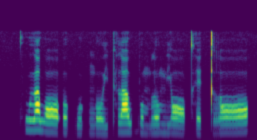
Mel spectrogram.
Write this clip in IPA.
kʰ w ɯ˥˩ a̯ w ɔː˧ ʔ o˨˩ k̚ w u˨˩ k̚ ŋ oː˩˦ j pʰ l a˦˥ w b o˩˦ m l o˧ m j ɔː˨˩ kʰ e˨˩ k̚ t r ɔː˦˥

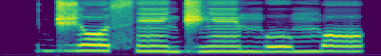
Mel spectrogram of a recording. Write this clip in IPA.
d͡ʒ ɔ˧ s ɛ̃˨ d͡ʒ ɛ̃˨ m o˨ m ɔ˧

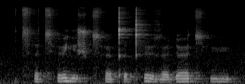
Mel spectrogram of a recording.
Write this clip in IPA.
t͡sʰ ə t͡sʰ ø lʲ o ʃ t͡sʰ œ kʼ ə kʰ ø ɣ œ ɗ œ t͡sʰ y

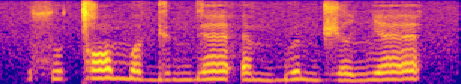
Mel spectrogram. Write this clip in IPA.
sʷ ɤ ǀ ɔ m ɤ ɡʲ ɤ ŋ ɡ ɛ ʔ ɛ m b ɯ n d͡ʒ ɤ ʎ ɛ

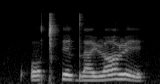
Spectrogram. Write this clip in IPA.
ʔ ɔ ǀʰ e l d l a e̯ ɭ ɑ ɭ e

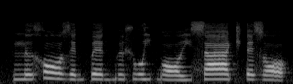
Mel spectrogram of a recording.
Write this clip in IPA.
n ə x ɔː z ɛ d p ɛː d b ø ʃ w o j ɓ ɔː j s aː t͡ʃʼ ɛ z ɔ

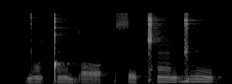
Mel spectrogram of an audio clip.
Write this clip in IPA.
ɖ ɔ̃˨ ǃ ɛ̃˨ b j ɔ˨ | s e˨ ǁʰ æ̃˦ ɡ͡ǁ ũ˦˨

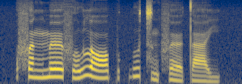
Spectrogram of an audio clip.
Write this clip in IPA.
f ɐ˧ ŋ m œː˧ f o˨˥ w l ɔː˨˧ p ʊ˨˥ k̚ uː˥ t͡s ʊ˨˩ ŋ f œː˨˩ t̪ aː˨˩ j

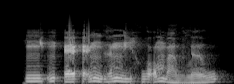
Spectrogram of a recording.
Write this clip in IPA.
ɲ ḭ˧˥ ŋ ʔ ɛ˨˦ ʔ ɛ̰˧˥ ŋ ɨ˨˦ ə̯ n i˧ h w ɔ̰˧˥ m a̤˨˩ w l əː˨˦ w

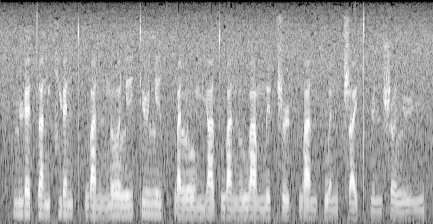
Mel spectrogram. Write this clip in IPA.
l ɥ ɛ˥˩ t̪ a˧˥ n t͡ɕ ɥ ɛ˥˩ n t̪ʰ w a˨˩ n n̪ ɤ˥˩ l i˥ t̪ y˥ l i˥ pʰ w ä˨ l o˥˩ ʊ̯ m j ä˧˥ t̪ w a˧˥ n l w ä˥˧ m i˥˩ ʈ͡ʂ ɻ̩˧˥ k w a˨˩ n s w ə˥˩ n ʈ͡ʂ a˧˥ ɪ̯ t̪ʰ y˧˥ n ʂ ɤ˥˩ l y˧˥ n

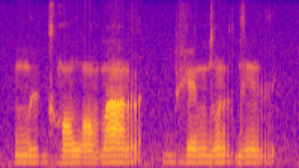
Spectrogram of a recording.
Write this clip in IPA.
m ɨ˨ ɡʱ ɔ̃˨ w ɔ̃˨ b ã˦ r | bʱ e˦ n d ũ˦ r d ĩ˦ r

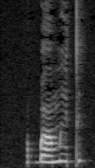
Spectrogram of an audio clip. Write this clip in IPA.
ɓ ɐ m i t

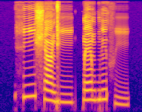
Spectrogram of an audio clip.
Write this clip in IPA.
h iː˦ ʃ ã˧ ɡ iː˨ k͡p ɛ̃˦ b ĩ˦ f i˨

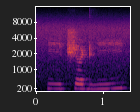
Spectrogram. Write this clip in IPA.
i t͡ʃ ə ɖʱ i

